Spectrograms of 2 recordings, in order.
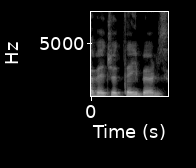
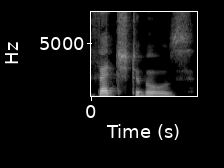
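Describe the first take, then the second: First: "vegetables" said the French way as four syllables, ve-ge-ta-bles; "vegetables" with every syllable spelled out, ve-ge-TA-bleu; "vegetables" in a French reading, each letter sounded; wrong pronunciation. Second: "vegetables" said slowly as three syllables, VEDGE-tuh-bulz; "vegetables" with the middle e swallowed, vedge-tables; "vegetables" clipped to three beats, careful and slow; right pronunciation. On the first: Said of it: "parce que c'est pas vegetables". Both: Shown as a demonstration.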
